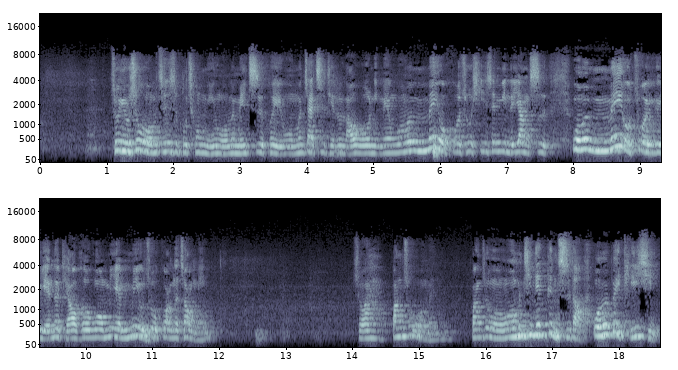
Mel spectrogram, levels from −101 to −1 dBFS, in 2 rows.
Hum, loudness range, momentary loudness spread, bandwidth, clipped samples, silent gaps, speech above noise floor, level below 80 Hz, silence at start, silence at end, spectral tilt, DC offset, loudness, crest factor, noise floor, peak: none; 10 LU; 11 LU; 10.5 kHz; under 0.1%; none; 31 dB; -70 dBFS; 0.7 s; 0 s; -4 dB/octave; under 0.1%; -26 LUFS; 20 dB; -56 dBFS; -8 dBFS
